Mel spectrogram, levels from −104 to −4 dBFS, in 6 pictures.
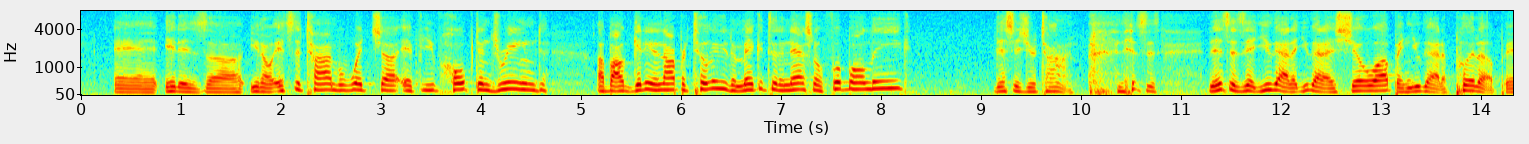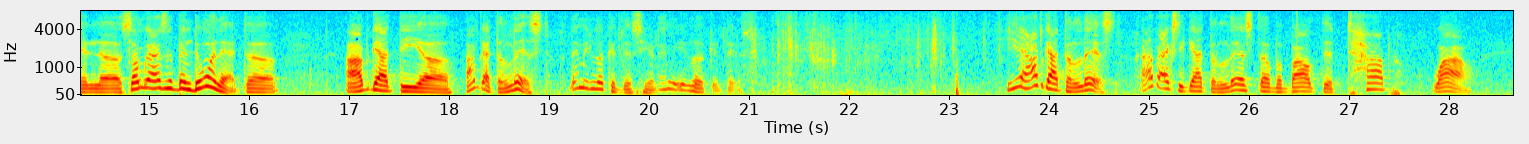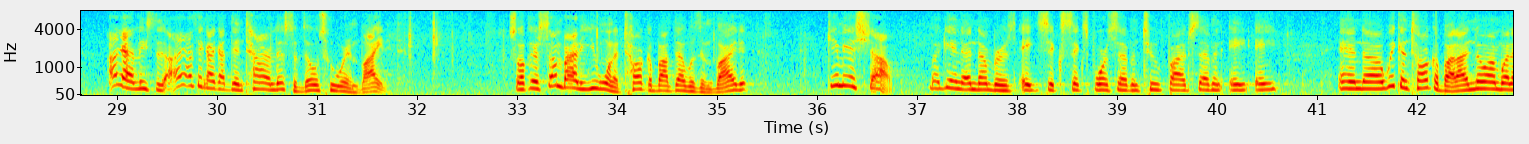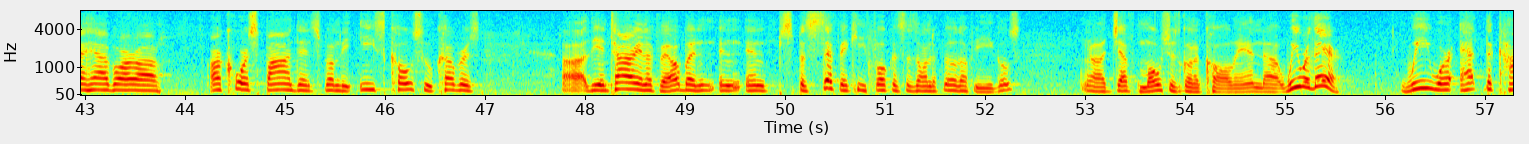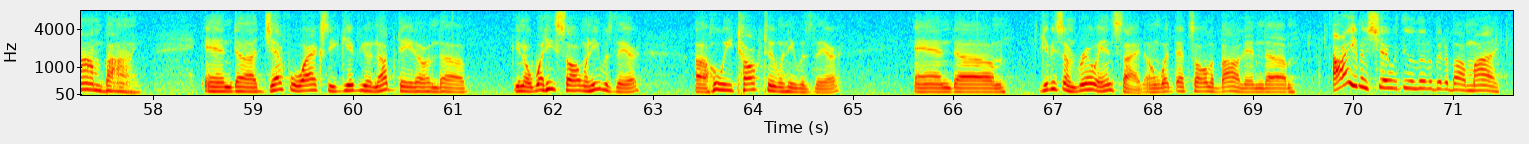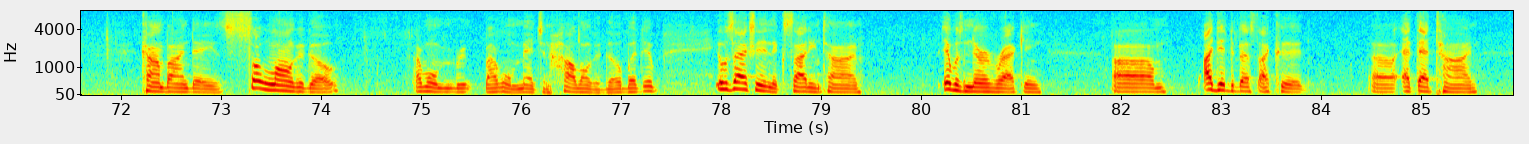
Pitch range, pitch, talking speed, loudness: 140-210 Hz, 180 Hz, 190 wpm, -19 LUFS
